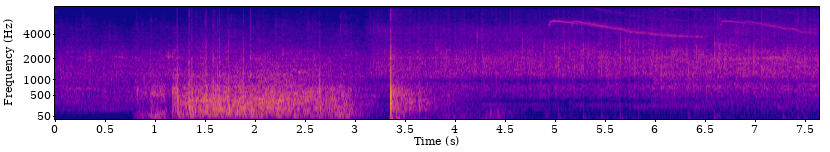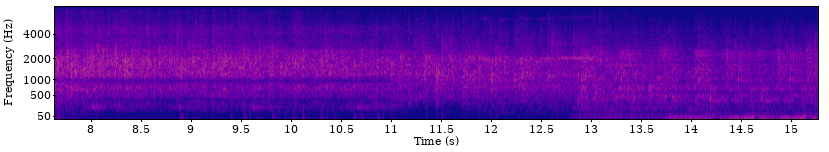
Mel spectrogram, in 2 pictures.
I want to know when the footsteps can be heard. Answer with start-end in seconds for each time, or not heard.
not heard.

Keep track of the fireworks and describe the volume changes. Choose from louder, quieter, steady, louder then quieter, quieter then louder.
quieter.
